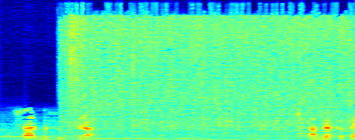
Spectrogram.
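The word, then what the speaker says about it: Shulbasutra: S dash as in Sushruta and एस एज इन नक्षत्र may be pronounced more or less sh in shall. The Shalbsutra is pronounced as Shalbsutra.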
